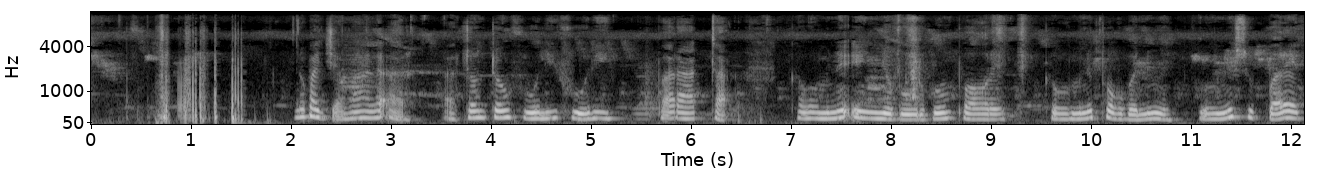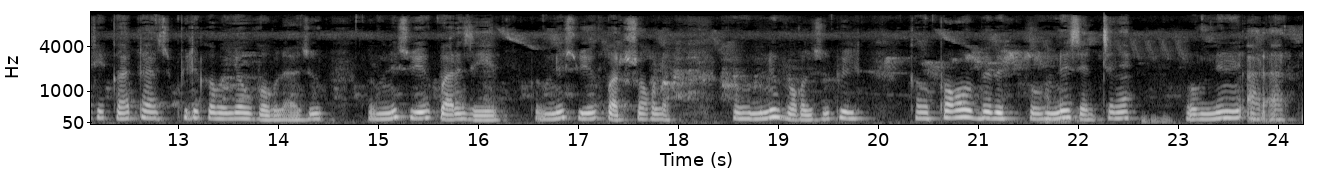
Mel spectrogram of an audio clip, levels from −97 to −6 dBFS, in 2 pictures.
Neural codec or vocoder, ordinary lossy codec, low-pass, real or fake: none; AAC, 48 kbps; 10.8 kHz; real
